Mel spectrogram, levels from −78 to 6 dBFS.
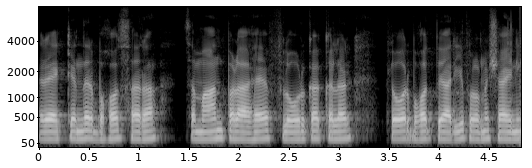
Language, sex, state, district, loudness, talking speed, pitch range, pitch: Hindi, male, Punjab, Pathankot, -18 LUFS, 225 wpm, 110-120 Hz, 115 Hz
